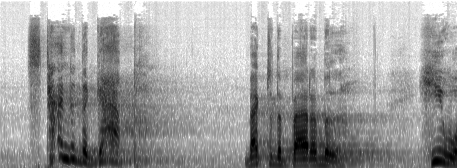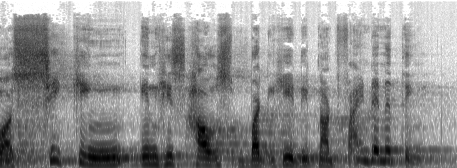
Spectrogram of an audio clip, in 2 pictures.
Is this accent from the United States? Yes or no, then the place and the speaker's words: no; India; English is a second language; Because, I came from India while I was praying for this day.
